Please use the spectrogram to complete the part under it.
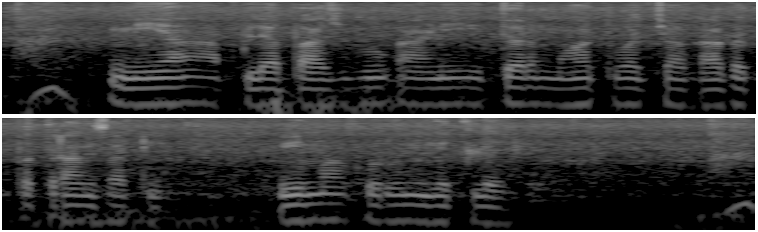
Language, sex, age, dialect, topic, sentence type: Marathi, male, 31-35, Southern Konkan, banking, statement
